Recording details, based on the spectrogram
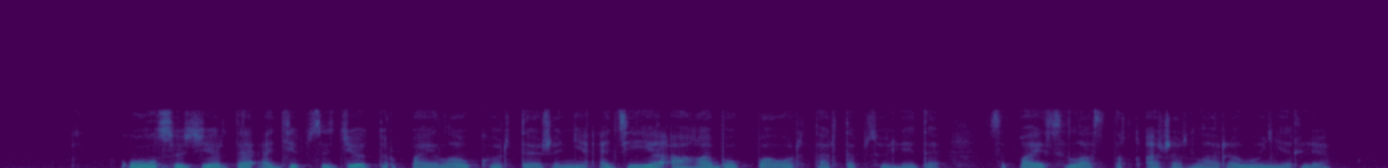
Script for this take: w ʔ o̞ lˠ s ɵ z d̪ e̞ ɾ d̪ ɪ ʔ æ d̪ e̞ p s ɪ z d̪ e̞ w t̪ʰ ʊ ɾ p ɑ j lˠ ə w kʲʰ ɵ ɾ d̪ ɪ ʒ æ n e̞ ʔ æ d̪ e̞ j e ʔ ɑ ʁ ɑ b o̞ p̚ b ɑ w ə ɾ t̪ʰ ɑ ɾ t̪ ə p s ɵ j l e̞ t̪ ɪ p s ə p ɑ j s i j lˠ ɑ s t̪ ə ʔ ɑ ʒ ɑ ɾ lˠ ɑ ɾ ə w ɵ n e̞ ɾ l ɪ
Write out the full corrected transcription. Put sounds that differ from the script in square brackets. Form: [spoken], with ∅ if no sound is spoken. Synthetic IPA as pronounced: w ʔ o̞ lˠ s ɵ z d̪ e̞ ɾ d̪ ɪ ʔ æ d̪ e̞ p s ɪ z d̪ e̞ w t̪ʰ ʊ ɾ p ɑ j lˠ [ɑ] w kʲʰ ɵ ɾ d̪ ɪ ʒ æ n e̞ ʔ æ d̪ e̞ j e ʔ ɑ ʁ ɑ b o̞ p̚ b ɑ w ə ɾ t̪ʰ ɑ ɾ t̪ ə p s ɵ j l e̞ [d̪] ɪ [∅] s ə p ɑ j s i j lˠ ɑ s t̪ ə [q] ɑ ʒ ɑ ɾ lˠ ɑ ɾ ə w ɵ n e̞ ɾ l ɪ

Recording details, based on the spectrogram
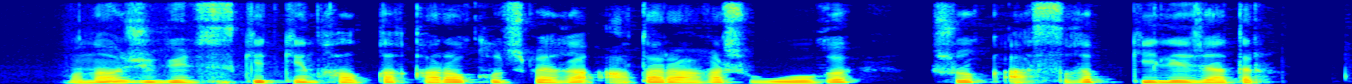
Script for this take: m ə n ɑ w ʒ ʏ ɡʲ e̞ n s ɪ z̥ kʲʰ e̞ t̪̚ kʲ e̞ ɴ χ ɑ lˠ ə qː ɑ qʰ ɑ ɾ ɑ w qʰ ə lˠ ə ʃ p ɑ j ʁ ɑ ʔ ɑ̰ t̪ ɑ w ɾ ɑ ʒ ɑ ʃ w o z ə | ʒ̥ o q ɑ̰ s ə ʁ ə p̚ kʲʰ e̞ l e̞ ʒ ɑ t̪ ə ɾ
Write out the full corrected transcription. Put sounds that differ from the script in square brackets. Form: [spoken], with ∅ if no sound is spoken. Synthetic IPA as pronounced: m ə n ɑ w ʒ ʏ ɡʲ e̞ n s ɪ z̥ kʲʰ e̞ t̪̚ kʲ e̞ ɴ χ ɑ lˠ ə qː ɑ qʰ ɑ ɾ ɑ w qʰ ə lˠ ə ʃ p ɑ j ʁ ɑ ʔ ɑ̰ t̪ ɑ [∅] ɾ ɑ [ʁ] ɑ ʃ w o [ʁ] ə | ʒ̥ o q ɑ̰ s ə ʁ ə p̚ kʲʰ e̞ l e̞ ʒ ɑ t̪ ə ɾ

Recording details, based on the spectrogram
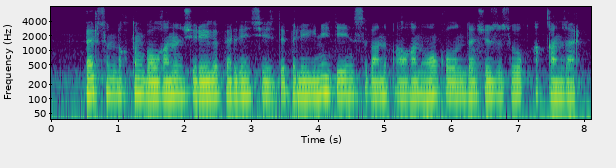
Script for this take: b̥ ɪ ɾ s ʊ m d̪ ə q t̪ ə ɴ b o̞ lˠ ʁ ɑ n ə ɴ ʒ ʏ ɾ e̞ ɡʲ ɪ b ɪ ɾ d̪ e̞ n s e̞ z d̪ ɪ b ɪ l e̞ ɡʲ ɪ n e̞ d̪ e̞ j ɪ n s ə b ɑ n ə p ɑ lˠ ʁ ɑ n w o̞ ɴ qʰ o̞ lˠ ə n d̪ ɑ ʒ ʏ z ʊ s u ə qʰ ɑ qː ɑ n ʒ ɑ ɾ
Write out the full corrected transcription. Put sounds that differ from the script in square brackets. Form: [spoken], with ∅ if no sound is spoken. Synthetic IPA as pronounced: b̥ ɪ ɾ s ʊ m d̪ ə q t̪ ə ɴ b o̞ lˠ ʁ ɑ n ə [n] ʒ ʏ ɾ e̞ ɡʲ ɪ b ɪ ɾ d̪ e̞ n s e̞ z d̪ ɪ b ɪ l e̞ ɡʲ ɪ n e̞ d̪ e̞ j ɪ n s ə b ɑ n ə p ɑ lˠ ʁ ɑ n w o̞ ɴ qʰ o̞ lˠ ə n d̪ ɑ ʒ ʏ z ʊ s u ə [q] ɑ qː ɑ n ʒ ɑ ɾ

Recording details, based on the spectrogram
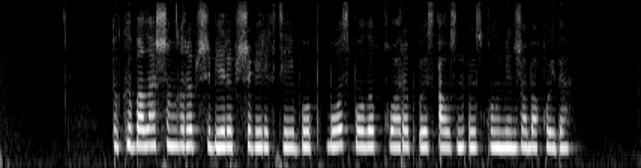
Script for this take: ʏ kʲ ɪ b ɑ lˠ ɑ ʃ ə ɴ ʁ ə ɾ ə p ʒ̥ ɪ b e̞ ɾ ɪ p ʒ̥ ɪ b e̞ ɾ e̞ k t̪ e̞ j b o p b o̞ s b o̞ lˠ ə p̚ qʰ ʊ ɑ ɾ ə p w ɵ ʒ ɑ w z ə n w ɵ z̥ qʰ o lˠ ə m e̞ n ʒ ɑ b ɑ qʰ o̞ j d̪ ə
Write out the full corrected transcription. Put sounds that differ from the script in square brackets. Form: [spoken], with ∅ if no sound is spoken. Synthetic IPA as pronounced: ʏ kʲ ɪ b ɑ lˠ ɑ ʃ ə ɴ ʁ ə ɾ ə p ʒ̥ ɪ b e̞ ɾ ɪ p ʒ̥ ɪ b e̞ ɾ e̞ k t̪ e̞ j b o p b o̞ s b o̞ lˠ ə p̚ qʰ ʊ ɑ ɾ ə p w ɵ [z] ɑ w z ə n w ɵ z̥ qʰ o lˠ ə m e̞ n ʒ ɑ b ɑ qʰ o̞ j d̪ ə

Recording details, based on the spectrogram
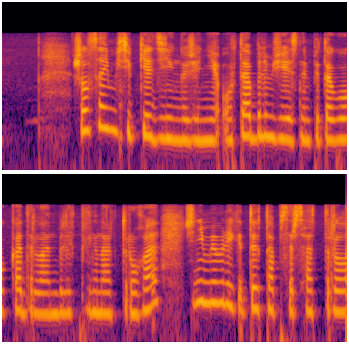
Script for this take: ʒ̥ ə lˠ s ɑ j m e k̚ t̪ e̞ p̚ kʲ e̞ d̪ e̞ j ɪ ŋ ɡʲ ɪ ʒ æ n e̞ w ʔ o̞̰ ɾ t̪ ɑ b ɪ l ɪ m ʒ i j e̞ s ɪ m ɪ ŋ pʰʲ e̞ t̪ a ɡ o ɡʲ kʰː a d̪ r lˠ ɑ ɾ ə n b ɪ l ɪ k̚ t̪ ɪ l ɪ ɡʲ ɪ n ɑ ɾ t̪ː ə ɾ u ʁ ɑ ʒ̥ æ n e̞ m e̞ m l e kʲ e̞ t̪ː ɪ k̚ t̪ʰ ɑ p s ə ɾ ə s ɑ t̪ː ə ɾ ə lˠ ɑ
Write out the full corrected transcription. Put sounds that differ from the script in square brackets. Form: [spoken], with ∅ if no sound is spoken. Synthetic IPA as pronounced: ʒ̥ ə lˠ s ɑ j m e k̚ t̪ e̞ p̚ kʲ e̞ d̪ e̞ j ɪ ŋ ɡʲ ɪ ʒ æ n e̞ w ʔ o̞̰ ɾ t̪ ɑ b ɪ l ɪ m ʒ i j e̞ s ɪ [n] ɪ ŋ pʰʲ e̞ [d̪] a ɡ o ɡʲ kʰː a d̪ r lˠ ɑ ɾ ə n b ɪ l ɪ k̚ t̪ ɪ l ɪ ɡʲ ɪ n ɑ ɾ t̪ː ə ɾ u ʁ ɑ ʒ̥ æ n e̞ m e̞ m l e kʲ e̞ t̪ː ɪ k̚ t̪ʰ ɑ p s ə ɾ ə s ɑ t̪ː ə ɾ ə lˠ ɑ

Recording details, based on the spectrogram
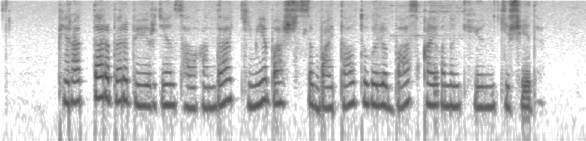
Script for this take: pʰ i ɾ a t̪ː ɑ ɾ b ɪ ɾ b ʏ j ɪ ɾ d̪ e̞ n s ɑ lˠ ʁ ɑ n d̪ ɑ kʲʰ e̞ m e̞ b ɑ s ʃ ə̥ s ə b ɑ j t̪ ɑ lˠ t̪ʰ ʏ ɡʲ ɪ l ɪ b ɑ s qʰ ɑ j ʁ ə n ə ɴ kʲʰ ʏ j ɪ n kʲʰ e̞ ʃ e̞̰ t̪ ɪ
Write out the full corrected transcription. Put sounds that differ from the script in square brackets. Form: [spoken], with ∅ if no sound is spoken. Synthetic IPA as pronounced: pʰ i ɾ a t̪ː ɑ ɾ b ɪ ɾ b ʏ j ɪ ɾ d̪ e̞ n s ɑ lˠ ʁ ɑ n d̪ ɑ kʲʰ e̞ m e̞ b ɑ s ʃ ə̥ s ə b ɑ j t̪ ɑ lˠ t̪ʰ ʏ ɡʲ ɪ l ɪ b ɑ s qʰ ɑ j ʁ ə n ə ɴ kʲʰ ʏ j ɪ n kʲʰ e̞ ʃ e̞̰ [d̪] ɪ

